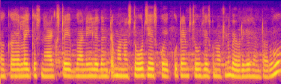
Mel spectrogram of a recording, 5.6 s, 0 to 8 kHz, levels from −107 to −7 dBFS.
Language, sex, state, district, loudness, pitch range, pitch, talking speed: Telugu, female, Andhra Pradesh, Chittoor, -18 LUFS, 190-200 Hz, 195 Hz, 180 wpm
